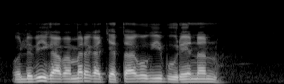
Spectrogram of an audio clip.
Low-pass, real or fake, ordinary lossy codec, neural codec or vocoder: 7.2 kHz; real; none; none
